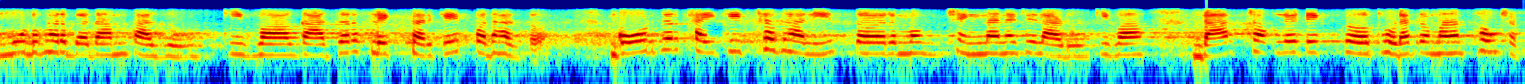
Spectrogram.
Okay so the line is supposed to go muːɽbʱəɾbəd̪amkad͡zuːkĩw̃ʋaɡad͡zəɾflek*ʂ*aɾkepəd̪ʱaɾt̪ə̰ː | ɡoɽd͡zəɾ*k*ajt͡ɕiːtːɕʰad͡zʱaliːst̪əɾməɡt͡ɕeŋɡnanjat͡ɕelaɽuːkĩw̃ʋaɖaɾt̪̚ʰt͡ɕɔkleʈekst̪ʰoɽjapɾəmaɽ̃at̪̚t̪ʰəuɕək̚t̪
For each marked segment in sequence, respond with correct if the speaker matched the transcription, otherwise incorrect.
incorrect: s, incorrect: kʰ

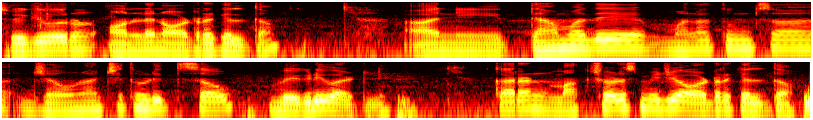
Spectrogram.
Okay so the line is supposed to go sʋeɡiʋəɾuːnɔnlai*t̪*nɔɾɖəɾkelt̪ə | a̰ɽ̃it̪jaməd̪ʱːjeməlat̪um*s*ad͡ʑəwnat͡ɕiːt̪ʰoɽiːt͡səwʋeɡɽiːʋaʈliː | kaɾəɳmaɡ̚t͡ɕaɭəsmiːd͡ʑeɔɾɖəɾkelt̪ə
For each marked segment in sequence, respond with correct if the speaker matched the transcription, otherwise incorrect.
incorrect: none, incorrect: t͡s

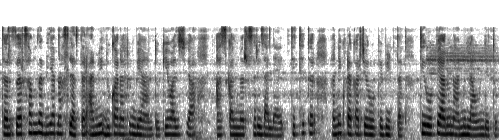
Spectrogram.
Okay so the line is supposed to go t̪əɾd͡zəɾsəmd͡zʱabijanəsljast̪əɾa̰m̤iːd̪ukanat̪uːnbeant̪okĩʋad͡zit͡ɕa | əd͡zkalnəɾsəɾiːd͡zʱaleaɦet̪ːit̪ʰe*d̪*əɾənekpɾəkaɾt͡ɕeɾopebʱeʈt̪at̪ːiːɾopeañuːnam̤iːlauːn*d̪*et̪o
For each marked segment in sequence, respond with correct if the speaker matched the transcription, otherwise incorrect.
incorrect: t̪, correct

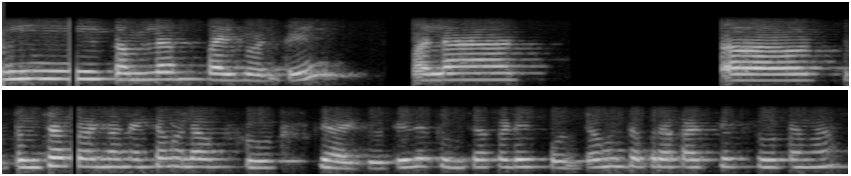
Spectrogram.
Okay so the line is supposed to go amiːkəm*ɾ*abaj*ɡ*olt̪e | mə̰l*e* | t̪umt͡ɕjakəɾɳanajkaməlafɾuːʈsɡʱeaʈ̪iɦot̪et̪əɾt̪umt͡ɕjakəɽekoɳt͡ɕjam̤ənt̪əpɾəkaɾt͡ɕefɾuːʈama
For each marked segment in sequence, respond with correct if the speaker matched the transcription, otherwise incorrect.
incorrect: l, incorrect: b, incorrect: a

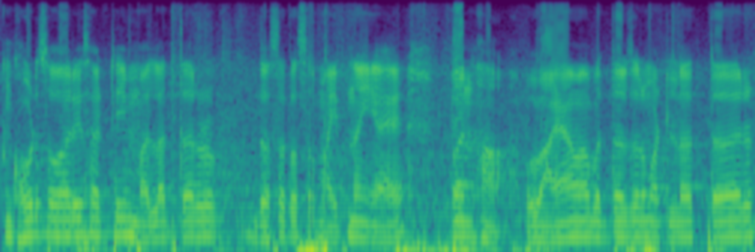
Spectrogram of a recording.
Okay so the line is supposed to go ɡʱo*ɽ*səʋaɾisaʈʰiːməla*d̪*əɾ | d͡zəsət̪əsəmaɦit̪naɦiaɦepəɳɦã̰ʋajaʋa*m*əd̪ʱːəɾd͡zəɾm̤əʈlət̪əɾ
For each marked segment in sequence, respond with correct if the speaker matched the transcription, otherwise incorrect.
correct, incorrect: t̪, incorrect: b

